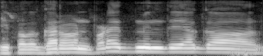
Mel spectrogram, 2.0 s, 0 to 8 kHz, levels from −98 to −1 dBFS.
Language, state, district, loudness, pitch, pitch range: Gondi, Chhattisgarh, Sukma, -14 LUFS, 145 Hz, 130-160 Hz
